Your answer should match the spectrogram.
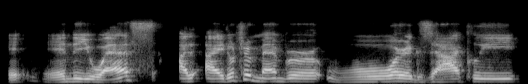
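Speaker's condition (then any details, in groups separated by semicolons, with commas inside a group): Stutter; stutter since childhood, stutters in six languages: English, French, Spanish, Arabic, Portuguese, Armenian; audible stutter during interview; no stuttering when singing, avoided speaking for years out of fear, later joined Toastmasters and debating club; repeated words, prolonged sounds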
